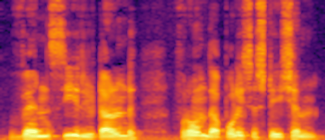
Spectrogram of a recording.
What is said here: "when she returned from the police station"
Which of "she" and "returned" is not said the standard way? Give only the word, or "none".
she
